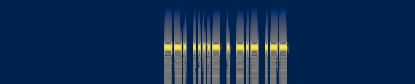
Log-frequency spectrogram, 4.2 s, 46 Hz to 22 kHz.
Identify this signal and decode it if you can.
Morse code, heard as a keyed tone, about 50 wpm, 700 Hz. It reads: G4EKW
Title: DXCC-100 Call Signs - 5 Characters - Repeated 3x - 50wpm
